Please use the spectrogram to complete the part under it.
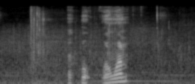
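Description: A young man speaks briefly into a close microphone, his voice rising.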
